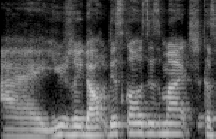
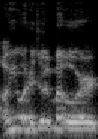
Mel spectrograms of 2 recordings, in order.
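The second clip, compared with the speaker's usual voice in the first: put-on old man voice, quieter; 4 dB quieter than usual. Retelling what a grandfather excitedly said: imitating grandfather's voice. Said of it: "grandfather voice".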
